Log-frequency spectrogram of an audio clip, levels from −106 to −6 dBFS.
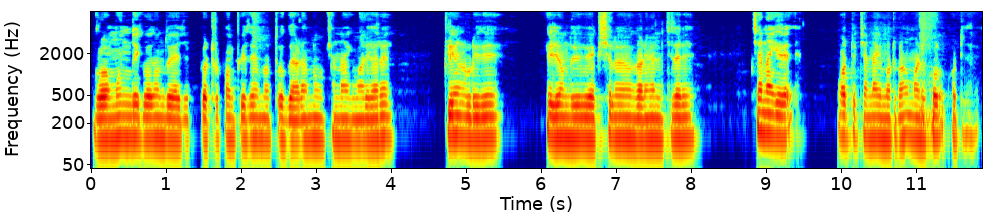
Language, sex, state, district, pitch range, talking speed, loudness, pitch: Kannada, male, Karnataka, Bijapur, 120-125 Hz, 120 wpm, -22 LUFS, 120 Hz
